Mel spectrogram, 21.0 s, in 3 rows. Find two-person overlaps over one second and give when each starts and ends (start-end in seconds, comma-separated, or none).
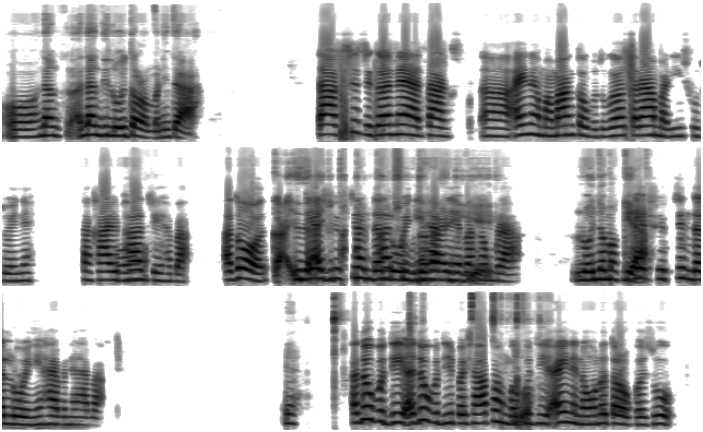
10.1-11.8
